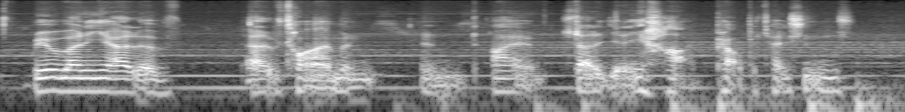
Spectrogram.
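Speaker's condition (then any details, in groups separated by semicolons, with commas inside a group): Cerebral palsy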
